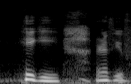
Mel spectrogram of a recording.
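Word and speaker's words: hygge: to the concept or the word higgy it's spelled h y g g e higgy I don't know if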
